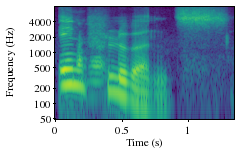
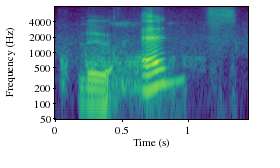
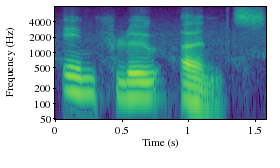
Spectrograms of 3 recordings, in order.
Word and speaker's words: influence: going up like in blue ends it's influence so it goes down at the end like most words in english and instead of going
